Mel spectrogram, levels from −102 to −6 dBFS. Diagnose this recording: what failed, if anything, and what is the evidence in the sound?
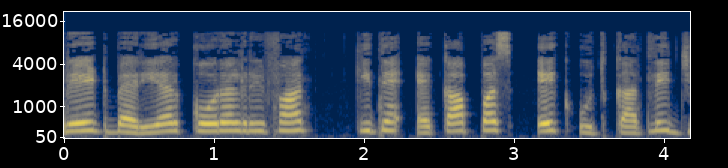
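MP3 compression, throughout the speech: the audio is likely damaged at the codec stage. Nothing reaches above 11.2 kHz, and the sibilants sound watery and swirly. With too few bits, the encoder cut the treble and zeroed weak spectral lines, which fits a low bitrate around 48 kbps.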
